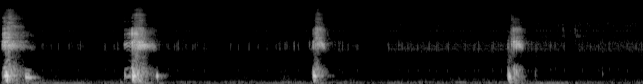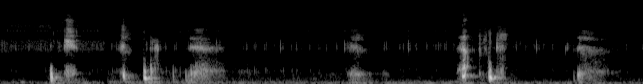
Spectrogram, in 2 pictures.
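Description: A run of about ten short, suppressed sneezes in quick succession, some doubled, with held-back bursts and little voice: a stifled sneezing fit.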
